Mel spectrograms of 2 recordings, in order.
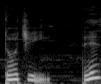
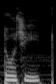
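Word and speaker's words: Dodgy: 今日のワードはドジーです。はい、これ、ドッジボールのドッジに GY をつけてドジーと読むんですね。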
